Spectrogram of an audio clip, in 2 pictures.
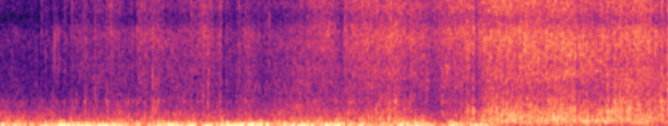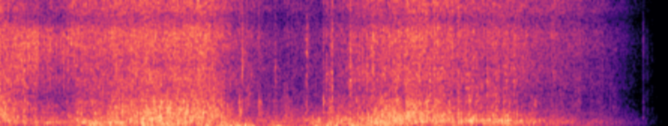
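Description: Wind rushes past, rumbling loudly.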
